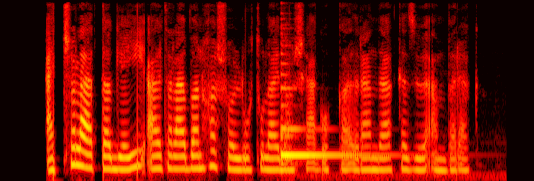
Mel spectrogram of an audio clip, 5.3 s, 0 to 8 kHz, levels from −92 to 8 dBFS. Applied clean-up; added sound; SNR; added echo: none; Plucked string instrument; 0 dB; none.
